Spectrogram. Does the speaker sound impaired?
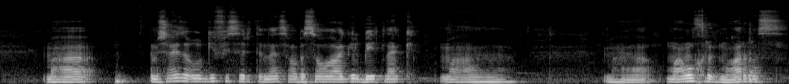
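No.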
